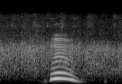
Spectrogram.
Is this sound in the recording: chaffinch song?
no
